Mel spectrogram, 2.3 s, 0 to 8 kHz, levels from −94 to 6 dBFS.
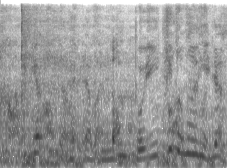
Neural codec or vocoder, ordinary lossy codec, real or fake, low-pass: codec, 16 kHz, 4 kbps, FunCodec, trained on Chinese and English, 50 frames a second; none; fake; 7.2 kHz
